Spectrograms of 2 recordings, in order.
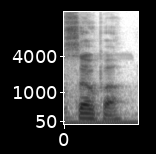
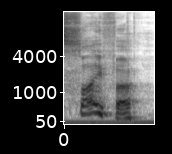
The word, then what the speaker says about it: Cypher: Is Cypher like Cypher or Soper? Why would it be Soper? Why would his name be Soper? It's Cypher. Kingdom Hearts has confirmed how it is pronounced.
